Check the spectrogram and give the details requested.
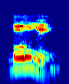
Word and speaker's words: bowling: Bowling. Bowling has a similar pronunciation with crow, as in bowling, while crown is similar to cow.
